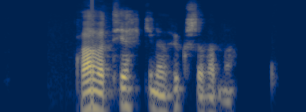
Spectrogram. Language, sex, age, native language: Icelandic, male, 30-39, Icelandic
